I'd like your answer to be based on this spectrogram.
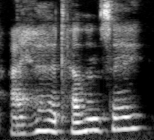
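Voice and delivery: ordinary delivery, nothing marked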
